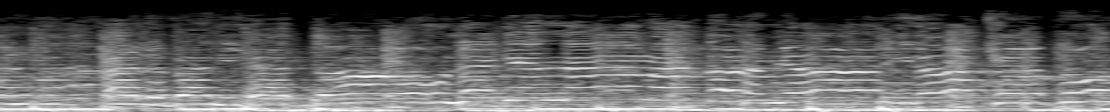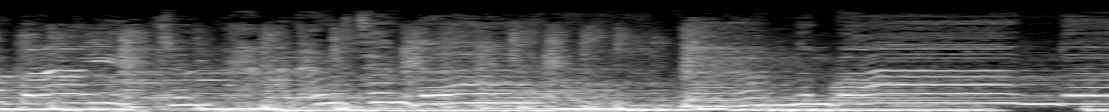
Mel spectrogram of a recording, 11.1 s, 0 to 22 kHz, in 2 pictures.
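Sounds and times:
deep bass line: 0:00.0 - 0:10.6.

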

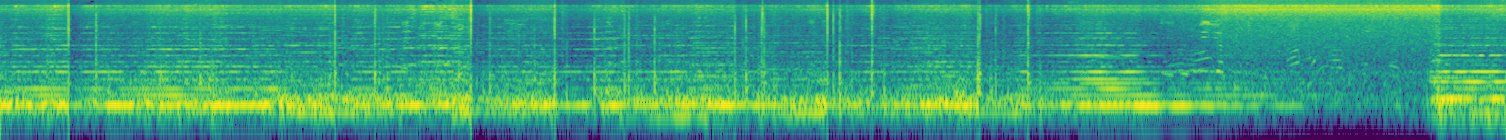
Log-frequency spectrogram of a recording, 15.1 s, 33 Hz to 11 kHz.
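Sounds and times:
firework bangs: 0:00.0 - 0:11.1
loud music with sustained notes: 0:00.0 - 0:13.2, 0:14.3 - 0:15.0.

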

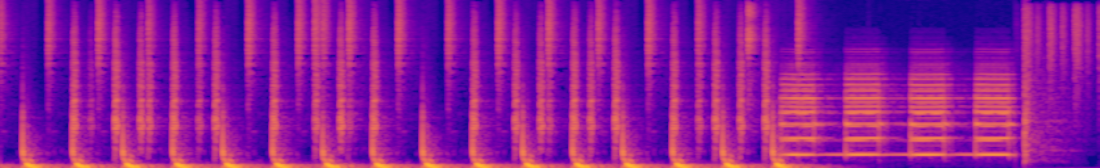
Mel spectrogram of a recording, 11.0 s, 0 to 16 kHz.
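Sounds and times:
alarm-like buzzer tone: 0:07.8 - 0:10.3.

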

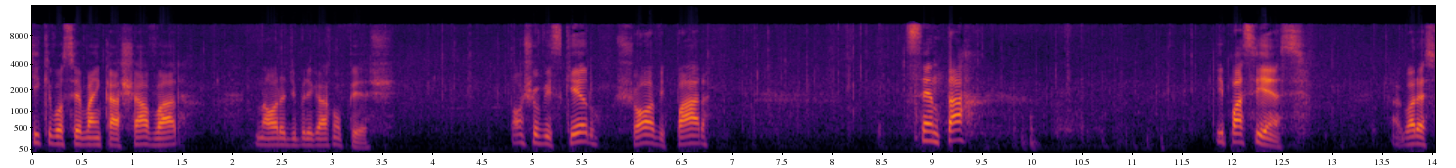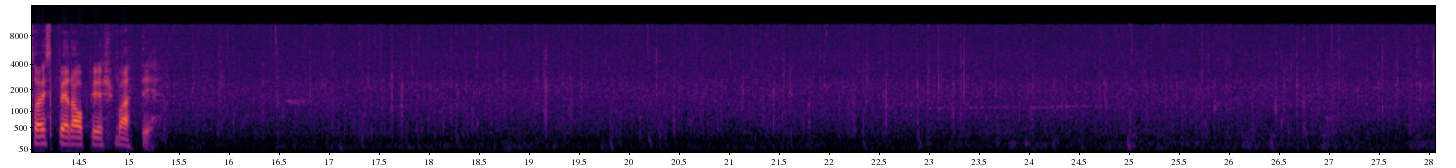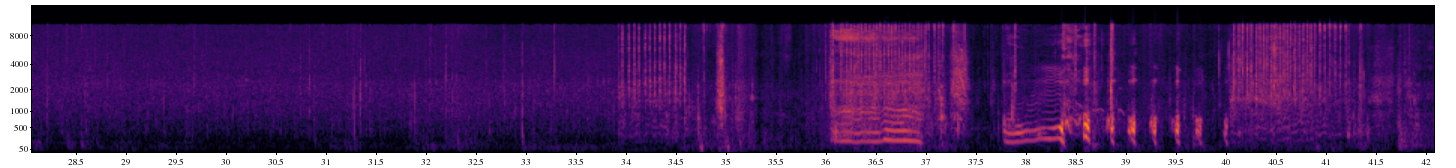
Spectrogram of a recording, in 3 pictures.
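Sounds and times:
light rain pattering on water: 0:00.0 - 0:42.0
fishing reel clicker ratcheting: 0:33.9 - 0:34.7, 0:36.4 - 0:37.2, 0:40.0 - 0:41.4.

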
